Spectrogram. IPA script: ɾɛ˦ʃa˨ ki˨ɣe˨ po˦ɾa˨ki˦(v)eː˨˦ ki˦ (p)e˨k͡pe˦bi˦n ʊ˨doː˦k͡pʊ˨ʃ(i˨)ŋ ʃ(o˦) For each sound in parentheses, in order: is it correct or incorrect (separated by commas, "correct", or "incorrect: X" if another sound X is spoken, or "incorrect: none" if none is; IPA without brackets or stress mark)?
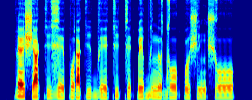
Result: incorrect: b, incorrect: k, correct, incorrect: oː˦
